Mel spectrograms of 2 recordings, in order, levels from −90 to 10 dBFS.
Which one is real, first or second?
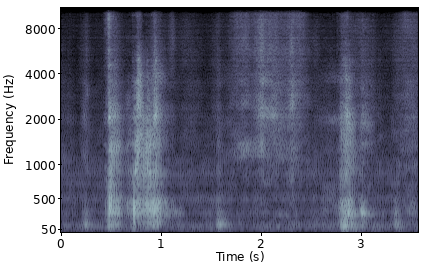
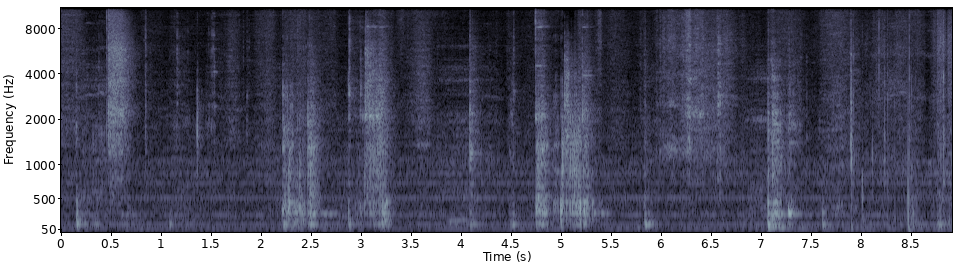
second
